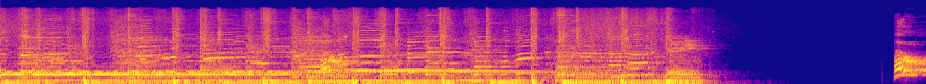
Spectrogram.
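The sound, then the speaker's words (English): A bloodhound-like howl and yips ring out over a busy, rhythmic blues band with thumping bass, before everything cuts to silence and a brief burst returns at the very end. “The blubbering blues have him howling this tune out.”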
